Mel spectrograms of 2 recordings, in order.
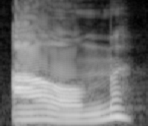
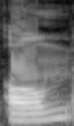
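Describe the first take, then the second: First: The word begins with an open 'ah' vowel. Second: The word begins with a rounded 'oh' vowel. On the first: The speaker calls it right. "it's actually Aum, the A sound is there" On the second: The speaker calls it wrong. "some people think it's Om"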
